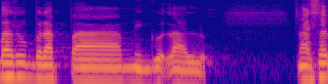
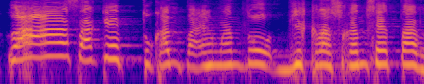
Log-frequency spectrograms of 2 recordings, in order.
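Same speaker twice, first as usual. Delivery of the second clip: much higher yelp of pain, then accusing; pained complaint; 12 semitones higher, 4 dB louder than usual. Retold or imitated. Father complains to Pak Herman that she is possessed, high pained cry. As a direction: cry out, then point at the demon. Man pained, blaming demon.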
